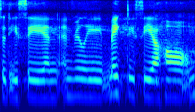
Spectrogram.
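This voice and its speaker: The speaker talks at a fairly quick pace with a Spanish accent. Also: woman. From El Salvador. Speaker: nonprofit communications director. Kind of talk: live panel interview. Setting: stage with audience.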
